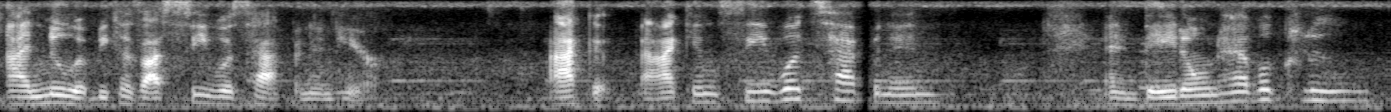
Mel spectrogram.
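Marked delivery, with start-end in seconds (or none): 5.7-6.9 pitched-up, put-on cartoon character voice. Talking about seeing what's happening here: Lion King voice. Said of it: "in my Lion King voice".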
